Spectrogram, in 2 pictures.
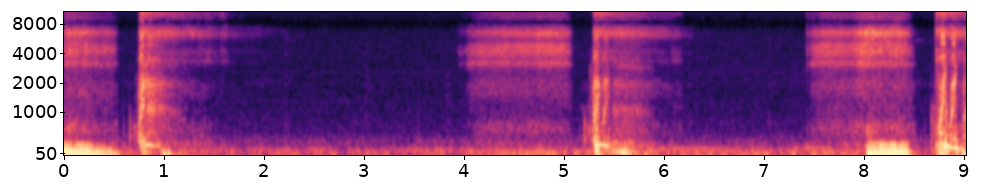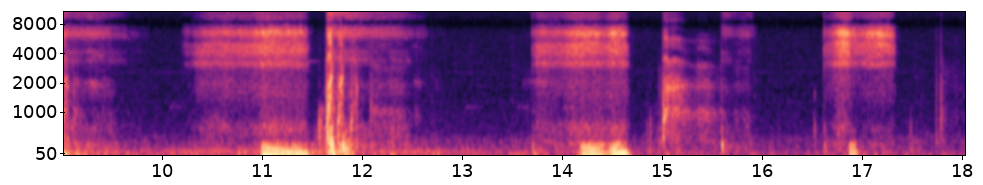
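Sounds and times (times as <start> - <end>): dog snoring: 0.0 - 1.6, 4.0 - 6.2, 7.4 - 9.6, 10.2 - 12.5, 13.7 - 14.8, 16.6 - 17.4.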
